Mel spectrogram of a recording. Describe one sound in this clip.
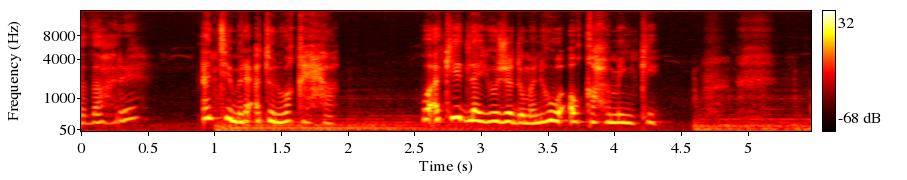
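A second young woman answers firmly, close by.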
